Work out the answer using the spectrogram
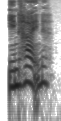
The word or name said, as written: indhegne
